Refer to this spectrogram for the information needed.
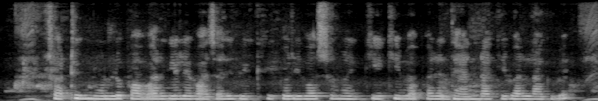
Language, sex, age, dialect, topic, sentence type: Bengali, female, 18-24, Rajbangshi, agriculture, question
